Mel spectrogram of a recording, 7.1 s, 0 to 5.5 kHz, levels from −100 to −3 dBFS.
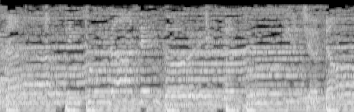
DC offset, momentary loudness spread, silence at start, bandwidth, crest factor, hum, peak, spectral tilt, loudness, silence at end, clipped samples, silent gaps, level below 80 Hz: under 0.1%; 3 LU; 0 s; 4.9 kHz; 14 dB; none; -2 dBFS; -8.5 dB/octave; -16 LUFS; 0 s; under 0.1%; none; -22 dBFS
